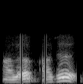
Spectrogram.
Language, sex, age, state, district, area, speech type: Nepali, male, 18-30, West Bengal, Darjeeling, rural, conversation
